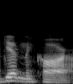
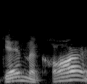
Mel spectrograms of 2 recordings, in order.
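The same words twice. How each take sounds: First: Said in the usual way. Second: Higher questioning repeat, rising at the end; incredulous echo. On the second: Retold or imitated. Salesman answers the cop's order, incredulous echo.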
